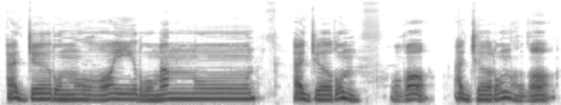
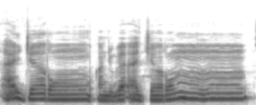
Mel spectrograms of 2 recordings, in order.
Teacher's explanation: tapi bacanya jelas nunnya dan pendek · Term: izhar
